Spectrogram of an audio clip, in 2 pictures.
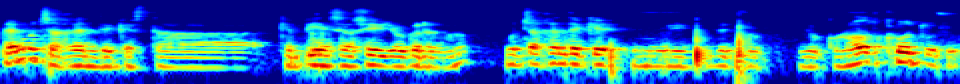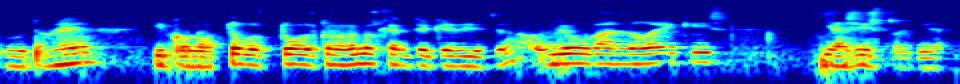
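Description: Relaxed man prompting questions. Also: a little high, fairly quick, muffled recording, a little hiss or hum. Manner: relaxed, prompting, reads from a tablet. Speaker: interviewer reading sayings. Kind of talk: studio talk show discussion. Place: studio set, seated on a sofa.

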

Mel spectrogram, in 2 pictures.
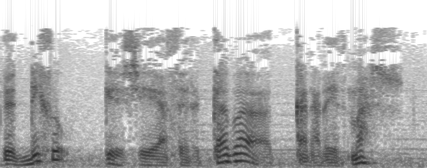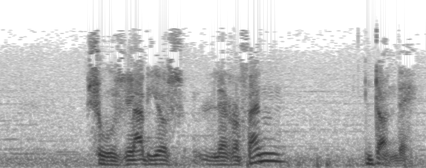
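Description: A man playing a courteous vampire-hunting professor who questions softly and insistently. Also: sits low, huge pitch swings, very slow, long pauses, faint music behind, exaggerated voice. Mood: gentle, probing. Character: gentle, probing older professor, a vampire hunter.

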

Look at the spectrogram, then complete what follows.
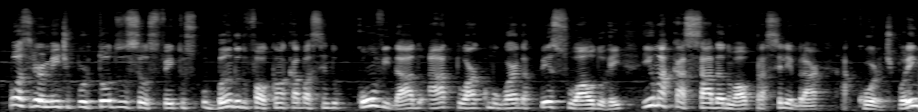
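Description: Brazilian guy telling an epic story, kinda high voice, bit of music behind him. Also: darkish tone. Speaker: video narrator. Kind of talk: scripted dramatic story narration.

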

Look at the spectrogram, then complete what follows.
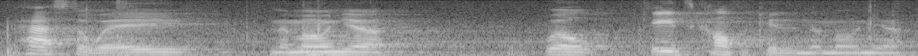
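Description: A man's voice: medium pitch, fairly even intonation, unhurried, a bit bright, close to an everyday voice. A man playing a frank young friend who reminisces in a stage play. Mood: matter-of-fact. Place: theater stage, indoors. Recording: distant, reverberant theater, faint noise.

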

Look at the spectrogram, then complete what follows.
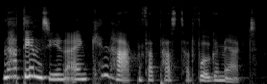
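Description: A woman voicing a chatty, excitable young male rebel in a German audiobook reading of fan fiction. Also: a little high, fairly quick, creaky, voice pushed up, heavily acted. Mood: eager gossiping. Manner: excitable, blurting.

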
